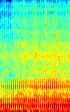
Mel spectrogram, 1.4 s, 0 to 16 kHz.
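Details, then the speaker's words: Royal Enfield Classic 500 riding at about 50–60 mph on a cold ~50°F morning: steady single-cylinder thump, even and regular, with the earlier squeak now gone; normal healthy running after the squeak was fixed. "so yeah do you hear it do you hear it no more squeak"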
